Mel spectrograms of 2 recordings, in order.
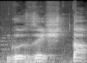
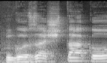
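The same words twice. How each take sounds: First: गुज़िश्ता said as guzishta with clear i; गुज़िश्ता, the right way; correct pronunciation. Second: गुज़श्ता said as guzashta, wrong form; गुज़श्ता, mispronounced version; wrong pronunciation. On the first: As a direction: pronounce गुज़िश्ता with an i after z, carefully. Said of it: "सही तलफ़ुज़ है". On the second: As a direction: say गुज़श्ता with short a after z as the mistake. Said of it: "पढ़ा तो तलफ़ुज़ गलत हो गया". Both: Shown as a demonstration.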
